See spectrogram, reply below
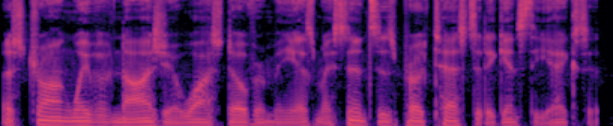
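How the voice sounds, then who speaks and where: A man's voice: low-pitched, fairly even intonation, moderate pace, darkish tone, no room sound. A man reading a scripted first-person story as narrator.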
